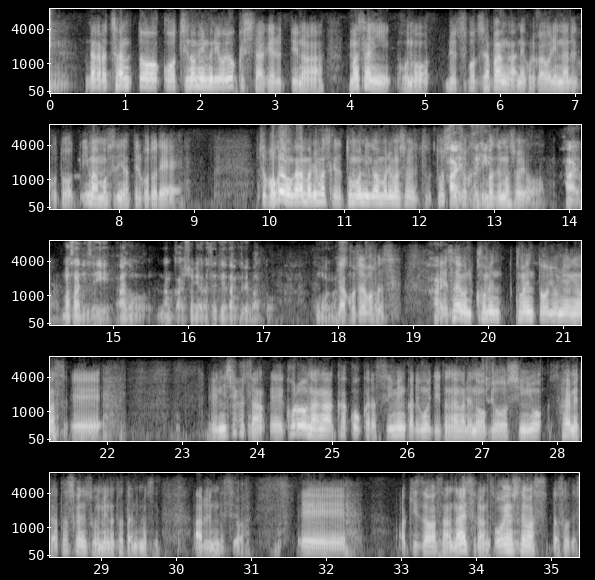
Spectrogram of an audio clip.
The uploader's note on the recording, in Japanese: 歩きながら1時間、対談する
